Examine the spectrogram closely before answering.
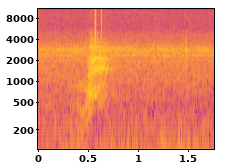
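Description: A kitten mews briefly.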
